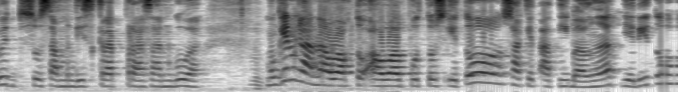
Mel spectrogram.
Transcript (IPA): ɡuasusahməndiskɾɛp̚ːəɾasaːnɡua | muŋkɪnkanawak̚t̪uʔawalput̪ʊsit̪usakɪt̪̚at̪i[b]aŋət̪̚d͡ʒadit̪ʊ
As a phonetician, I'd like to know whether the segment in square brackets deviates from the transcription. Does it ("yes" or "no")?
no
